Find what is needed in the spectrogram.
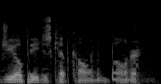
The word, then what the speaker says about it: Boehner: It's Boehner.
